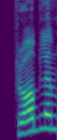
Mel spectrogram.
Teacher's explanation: Problem second part lem is unstressed sounds like problem, not problem.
